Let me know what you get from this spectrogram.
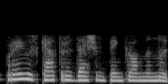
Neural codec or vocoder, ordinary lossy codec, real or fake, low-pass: none; AAC, 16 kbps; real; 7.2 kHz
